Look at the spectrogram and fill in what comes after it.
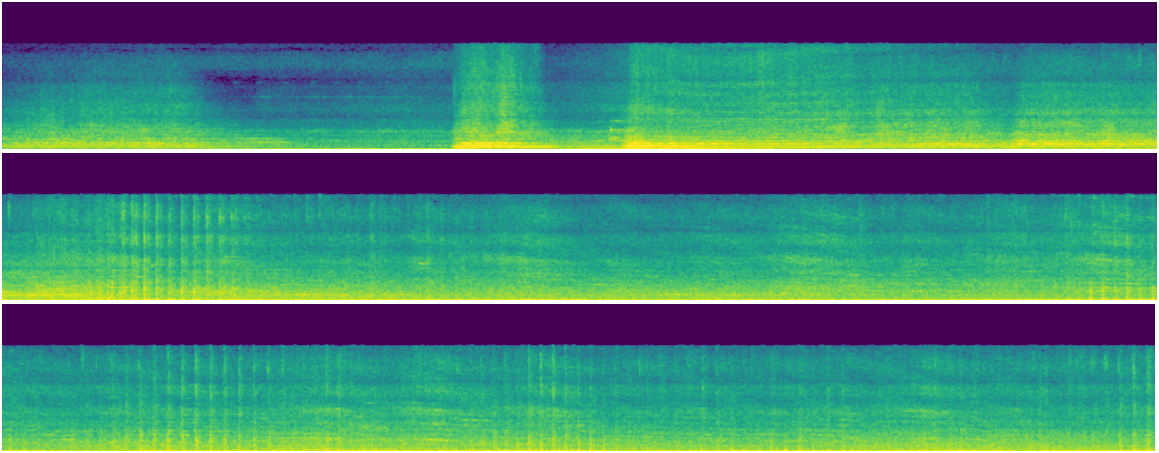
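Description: Diesel locomotive horn sounding as the intermodal train approaches: one blast, a short break, then a louder blast whose pitch drops as the lead locomotive passes and fades away. Then the double-stack container cars roll by with a steady wheel-on-rail rumble and rhythmic clicking over the rail joints.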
